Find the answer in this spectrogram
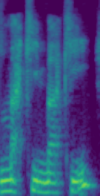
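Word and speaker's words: Makemake: It's spelled, spelled make make, but it's pronounced maki maki at eight degrees of Libra.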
